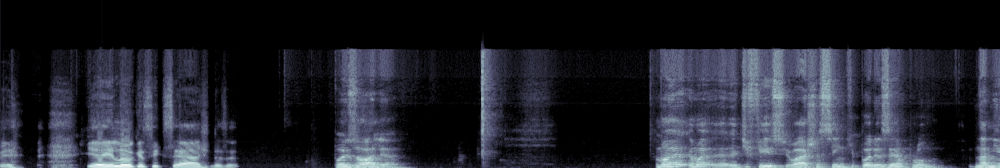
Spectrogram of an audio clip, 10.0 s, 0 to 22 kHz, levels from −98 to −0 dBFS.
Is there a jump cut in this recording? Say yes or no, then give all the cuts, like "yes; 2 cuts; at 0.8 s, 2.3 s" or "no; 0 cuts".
no; 0 cuts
